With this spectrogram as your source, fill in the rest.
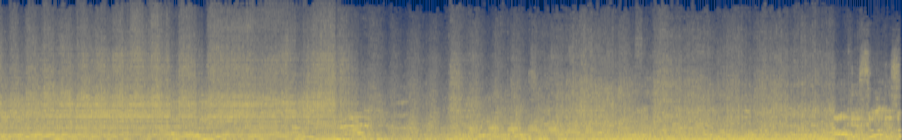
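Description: Tyres screech and squeal as they spin on the track.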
